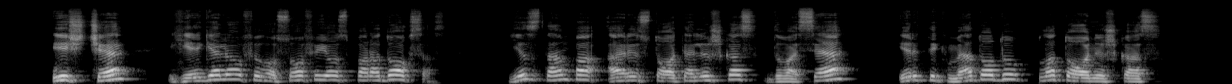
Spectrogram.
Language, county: Lithuanian, Tauragė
